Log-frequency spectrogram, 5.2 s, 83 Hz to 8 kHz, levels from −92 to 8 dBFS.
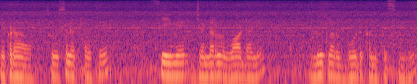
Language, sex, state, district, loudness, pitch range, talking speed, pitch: Telugu, male, Andhra Pradesh, Srikakulam, -20 LUFS, 115-130 Hz, 125 wpm, 120 Hz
